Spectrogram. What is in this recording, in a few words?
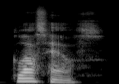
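"glasshouse", Australian English; pronunciations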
